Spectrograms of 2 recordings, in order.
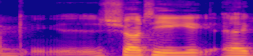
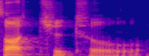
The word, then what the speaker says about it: Xochitl: I think it's pronounced Xochitl. Xochitl. There you go. I think. Joshy wrote a note somewhere, so I'm going to find it. I think it was Sochi, but I'm not sure.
